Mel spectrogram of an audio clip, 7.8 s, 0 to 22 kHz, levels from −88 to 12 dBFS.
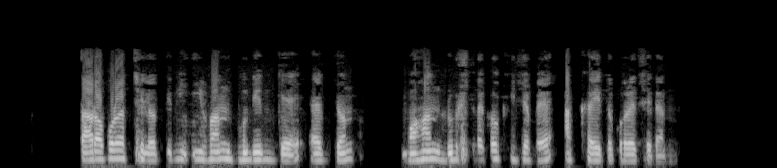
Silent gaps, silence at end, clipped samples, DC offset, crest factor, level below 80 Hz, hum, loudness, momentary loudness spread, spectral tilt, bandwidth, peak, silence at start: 3.64-4.01 s, 5.58-5.63 s; 1.1 s; under 0.1%; under 0.1%; 16 dB; -56 dBFS; none; -16 LUFS; 7 LU; -8.5 dB/octave; 7.4 kHz; 0 dBFS; 0.8 s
